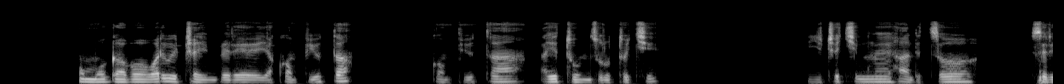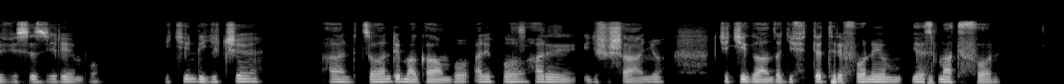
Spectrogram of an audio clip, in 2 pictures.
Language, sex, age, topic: Kinyarwanda, male, 50+, government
